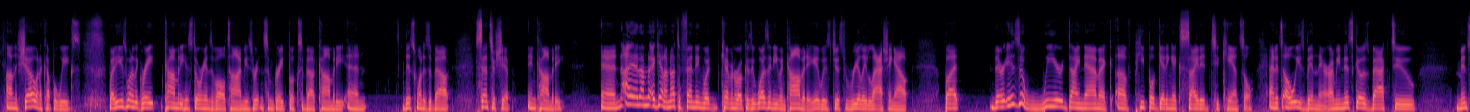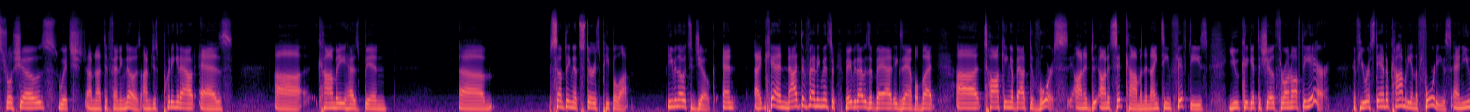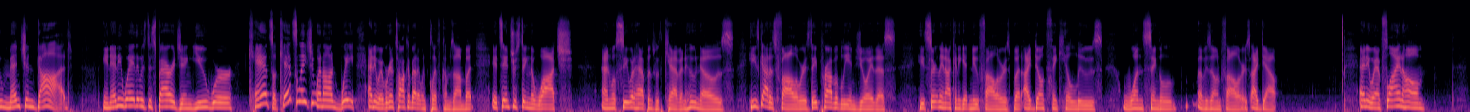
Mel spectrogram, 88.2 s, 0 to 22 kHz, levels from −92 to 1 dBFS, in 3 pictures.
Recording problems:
squashed, flat; heavily
muffled; very slightly; fading above 1 kHz

